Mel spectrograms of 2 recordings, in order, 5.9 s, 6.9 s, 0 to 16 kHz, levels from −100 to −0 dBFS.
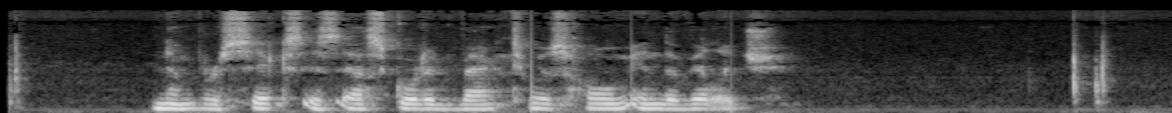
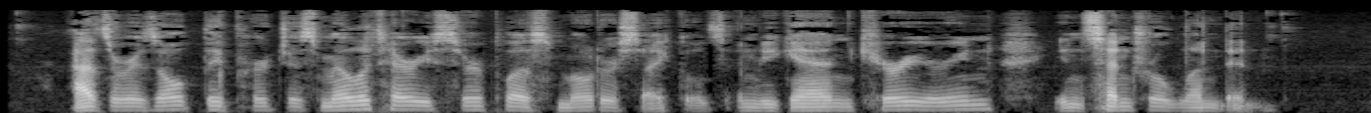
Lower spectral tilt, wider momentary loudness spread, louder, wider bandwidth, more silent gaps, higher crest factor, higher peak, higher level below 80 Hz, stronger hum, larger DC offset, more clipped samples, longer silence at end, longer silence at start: first, -5.5 dB/octave vs -1.5 dB/octave; about the same, 13 LU vs 13 LU; first, -20 LUFS vs -25 LUFS; about the same, 11.5 kHz vs 11.5 kHz; neither; second, 16 dB vs 26 dB; second, -4 dBFS vs 0 dBFS; first, -52 dBFS vs -64 dBFS; neither; neither; neither; second, 0.35 s vs 0.5 s; about the same, 0.05 s vs 0.05 s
